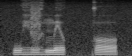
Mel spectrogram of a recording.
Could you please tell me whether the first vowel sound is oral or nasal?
oral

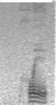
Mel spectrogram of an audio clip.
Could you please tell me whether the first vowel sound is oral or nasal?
oral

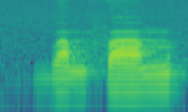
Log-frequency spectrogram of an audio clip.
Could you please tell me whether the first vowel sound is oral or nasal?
oral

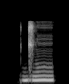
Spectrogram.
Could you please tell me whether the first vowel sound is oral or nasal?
nasal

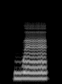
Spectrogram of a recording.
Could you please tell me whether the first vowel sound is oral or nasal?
oral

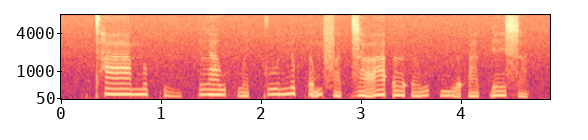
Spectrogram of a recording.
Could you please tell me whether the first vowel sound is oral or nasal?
oral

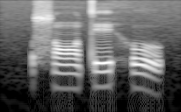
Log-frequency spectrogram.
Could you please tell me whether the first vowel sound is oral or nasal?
nasal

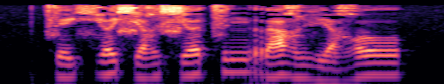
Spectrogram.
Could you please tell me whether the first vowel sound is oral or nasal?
oral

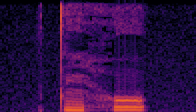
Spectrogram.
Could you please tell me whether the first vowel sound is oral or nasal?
nasal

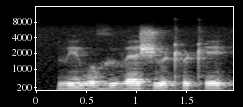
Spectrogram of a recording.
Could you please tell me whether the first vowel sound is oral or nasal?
oral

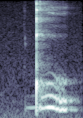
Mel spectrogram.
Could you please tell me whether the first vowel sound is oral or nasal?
oral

